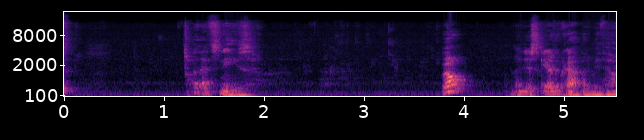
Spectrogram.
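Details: An adult woman sneezes loudly in a bathtub while drinking wine, with a sharp voiced burst and exclamation in a small echoing room; she had been out in the rain and says her nose burns. Repeated sneezing.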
